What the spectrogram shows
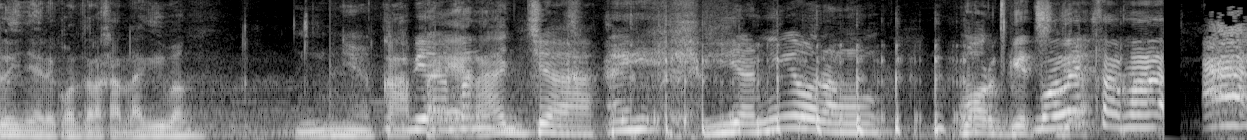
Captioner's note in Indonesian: tertawa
